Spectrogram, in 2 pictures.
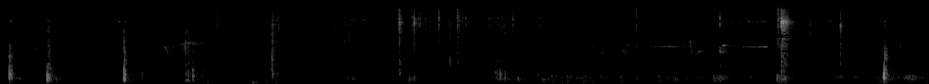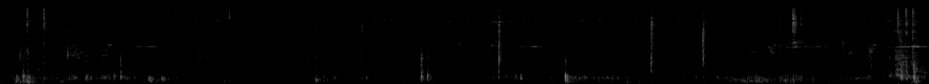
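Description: Faint scattered clicks and knocks, with a few short bird chirps and a steady thin high-pitched tone behind them.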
